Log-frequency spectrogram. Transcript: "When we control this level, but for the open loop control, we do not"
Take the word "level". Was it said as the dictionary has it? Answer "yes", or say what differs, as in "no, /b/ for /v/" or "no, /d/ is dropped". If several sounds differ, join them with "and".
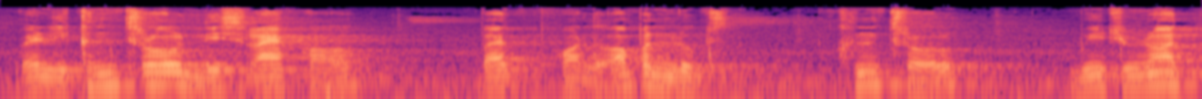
no, /f/ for /v/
